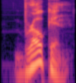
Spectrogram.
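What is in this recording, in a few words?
"broken", English, male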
